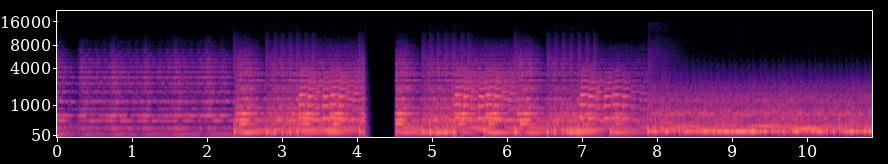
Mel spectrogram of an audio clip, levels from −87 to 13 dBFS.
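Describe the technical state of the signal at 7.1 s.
At 7.1 s the signal is intact, with no audible fault at that moment.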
